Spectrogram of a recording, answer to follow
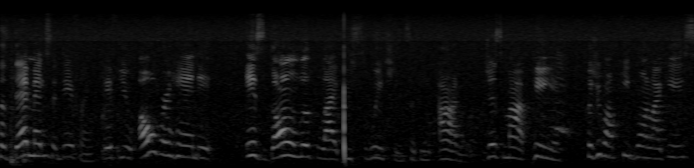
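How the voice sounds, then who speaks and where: Loud and animated, a woman speaks at a moderate pace in a high pitch with lively intonation. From Tennessee. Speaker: hair braider. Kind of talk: livestream tutorial. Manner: casual, animated.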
